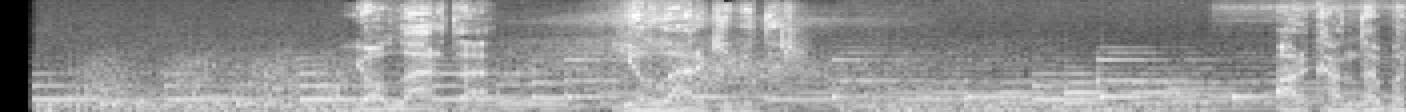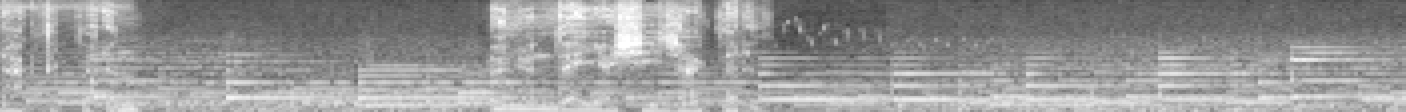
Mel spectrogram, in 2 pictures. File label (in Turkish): reklam; bp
